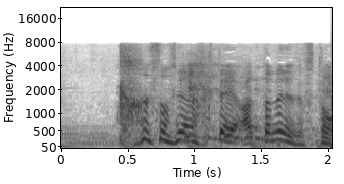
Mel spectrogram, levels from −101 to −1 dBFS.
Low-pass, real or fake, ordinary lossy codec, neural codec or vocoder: none; real; none; none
